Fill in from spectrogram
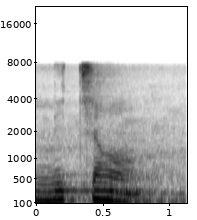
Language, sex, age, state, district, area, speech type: Maithili, male, 18-30, Bihar, Darbhanga, rural, read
